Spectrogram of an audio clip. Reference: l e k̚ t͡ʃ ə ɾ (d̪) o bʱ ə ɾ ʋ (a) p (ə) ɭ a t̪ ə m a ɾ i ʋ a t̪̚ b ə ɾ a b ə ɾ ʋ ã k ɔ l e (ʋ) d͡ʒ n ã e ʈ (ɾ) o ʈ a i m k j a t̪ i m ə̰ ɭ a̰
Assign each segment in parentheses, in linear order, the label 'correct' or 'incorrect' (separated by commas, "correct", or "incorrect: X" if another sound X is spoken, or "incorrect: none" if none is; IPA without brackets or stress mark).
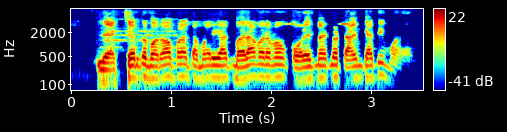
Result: incorrect: t̪, correct, correct, incorrect: none, incorrect: l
